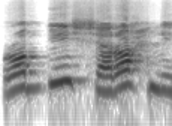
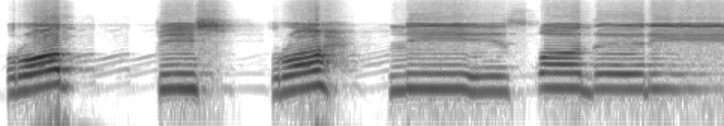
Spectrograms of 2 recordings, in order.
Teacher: رب بش الف کو نہیں پڑھیں گے، رب بش رح لی شین ساکن ہم ہا ساکن بالکل دونوں کو ساکن رکھنا ہے، دونوں کو ہلانا نہیں ہے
